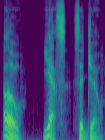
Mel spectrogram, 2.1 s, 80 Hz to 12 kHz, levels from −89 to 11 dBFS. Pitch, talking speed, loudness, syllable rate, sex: 110 Hz, 115 wpm, -18 LUFS, 2.7 syllables/s, male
